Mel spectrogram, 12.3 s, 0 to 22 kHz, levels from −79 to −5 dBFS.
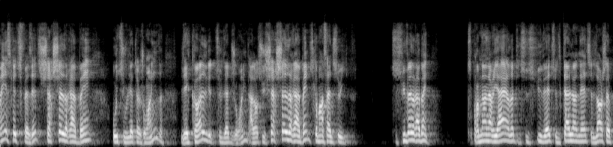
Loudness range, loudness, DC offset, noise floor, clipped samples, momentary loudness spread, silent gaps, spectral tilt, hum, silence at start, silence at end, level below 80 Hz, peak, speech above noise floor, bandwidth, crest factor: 3 LU; -15 LUFS; under 0.1%; -75 dBFS; under 0.1%; 11 LU; none; -4 dB/octave; none; 0 s; 0 s; -68 dBFS; 0 dBFS; 59 dB; 12 kHz; 16 dB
